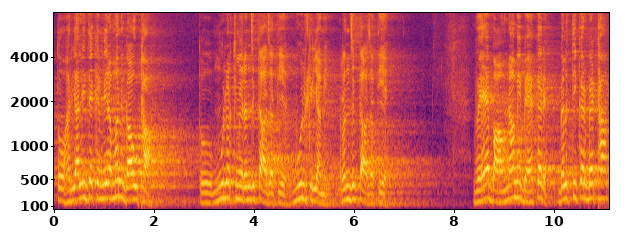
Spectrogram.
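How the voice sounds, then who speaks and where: A man's voice: high voice, darkish tone. A man teaching a grammar lesson, explaining by repeating example sentences. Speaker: Hindi teacher. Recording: echoey room with long reverb.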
